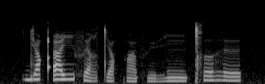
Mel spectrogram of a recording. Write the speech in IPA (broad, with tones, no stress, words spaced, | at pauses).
dy˦qʼiː˦fe˨ʁty˨ qũ˨fy˨ ɦĩː˨ ǀʰɤ˦ɦɘ˦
